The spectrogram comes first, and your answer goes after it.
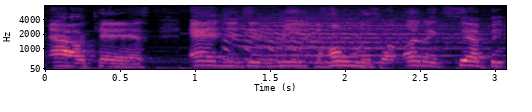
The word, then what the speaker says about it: Outkast: Outkast. Pronounced outcast.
